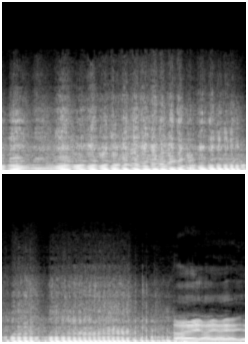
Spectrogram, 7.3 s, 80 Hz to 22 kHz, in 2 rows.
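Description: A Honda CBR125 motorcycle engine runs without an exhaust, giving a loud, harsh, buzzing drone that holds steady and then revs up sharply in rising and falling bursts near the end.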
